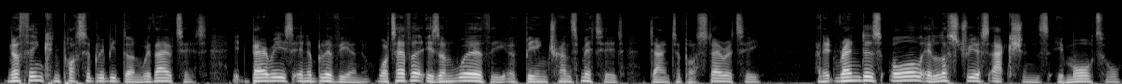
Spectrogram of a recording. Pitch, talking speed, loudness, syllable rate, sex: 135 Hz, 145 wpm, -18 LUFS, 4.9 syllables/s, male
